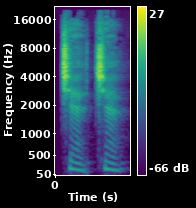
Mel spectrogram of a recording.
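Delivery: "tcha" with a full ch after the T; Casablanca-style tch. Shown as a demonstration. Teacher comparing with Casablanca speech, strongly affricated "tcha". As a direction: press the T of "tcha" into a clear tch. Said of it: "Bhal kazawa".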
